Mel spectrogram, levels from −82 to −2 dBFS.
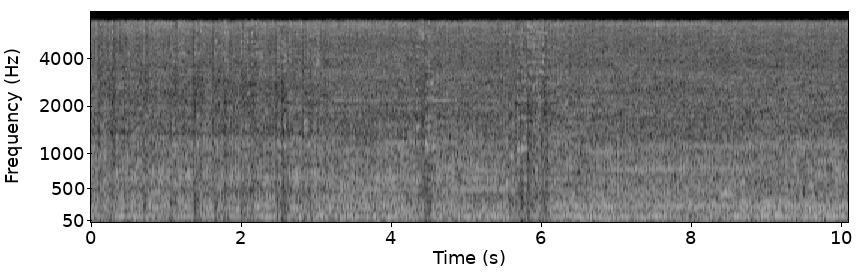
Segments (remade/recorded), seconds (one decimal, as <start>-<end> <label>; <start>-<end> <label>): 0.0-10.1 recorded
